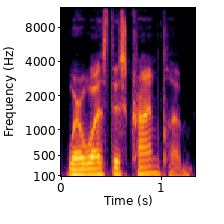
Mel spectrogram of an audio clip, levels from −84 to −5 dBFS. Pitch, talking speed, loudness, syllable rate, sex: 115 Hz, 225 wpm, -15 LUFS, 5.7 syllables/s, male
